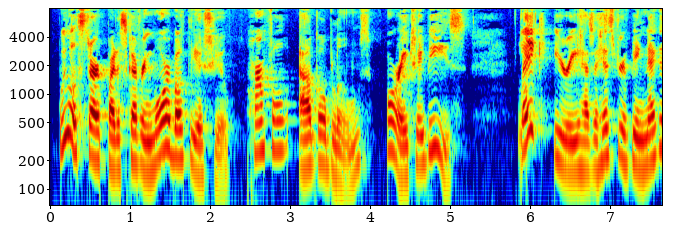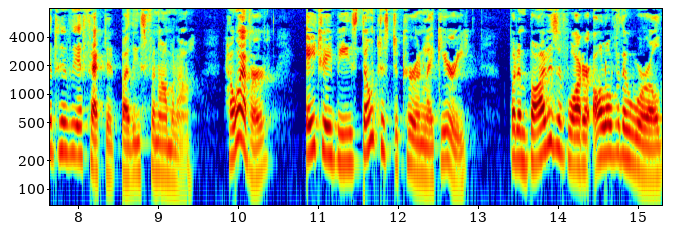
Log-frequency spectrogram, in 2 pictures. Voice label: narration intro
